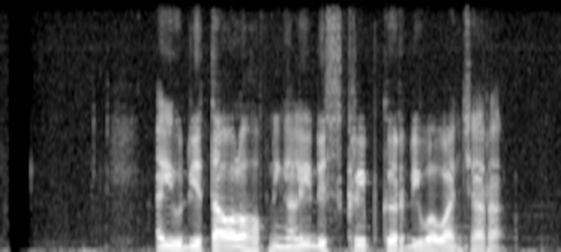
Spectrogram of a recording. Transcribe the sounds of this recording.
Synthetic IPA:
ʔajudit̪aɔlɔɦɔk̚niŋalidiskɾip̚kɨrdiwawaɲt͡ʃaɾa̰

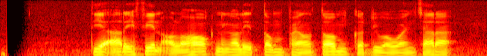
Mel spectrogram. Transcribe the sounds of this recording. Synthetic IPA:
t̪ijaʔaɾifinʔɔ̰lɔɦɔk̚niŋalit̪ɔmfɛlt̪ɔmkɨrdiwawaɲt͡ʃaɾa

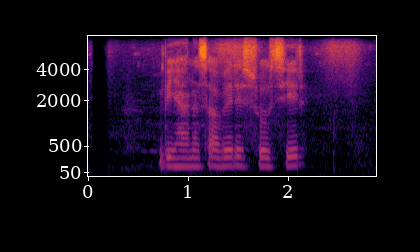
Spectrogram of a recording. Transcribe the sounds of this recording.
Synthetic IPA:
biɦanʌsʌβeɾesosiɾ

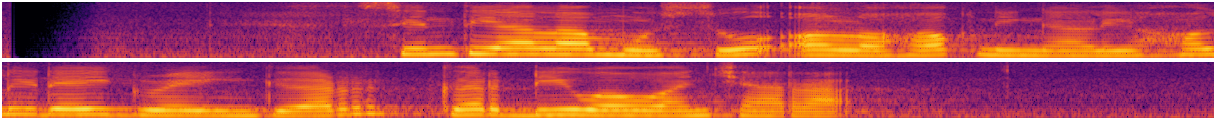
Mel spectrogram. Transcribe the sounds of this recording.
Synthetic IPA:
sint̪ialamusuʔɔlɔɦɔk̚niŋaliɦɔlidejɡɾeiŋɡərkɨrdiwawaɲt͡ʃaɾa

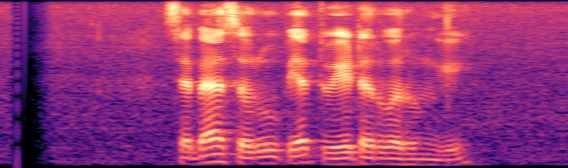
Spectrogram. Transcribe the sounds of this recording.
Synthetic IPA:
sɐbaːsʋɐɾuːpjɐt̪ʋeːʈɐɾʋɐɾ̤uŋɡi

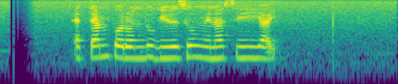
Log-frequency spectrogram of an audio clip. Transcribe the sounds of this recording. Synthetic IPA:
ʔḛt̪æmpoɾond̪uɡiʋesuŋʋinɐsiːjɐi

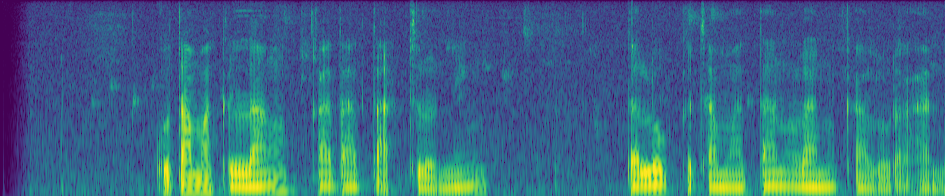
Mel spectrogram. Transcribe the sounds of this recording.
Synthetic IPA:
kut̪amaɡ̥əlaŋkat̪at̪a̰ʔd̥ʒ̥onɪŋ | t̪əlukːət͡ʃamat̪anlankʰaluɾa̰ɦan

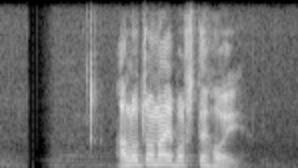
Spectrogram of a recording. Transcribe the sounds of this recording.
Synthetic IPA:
alot͡ɕonaebɔʃt̪eɦɔe

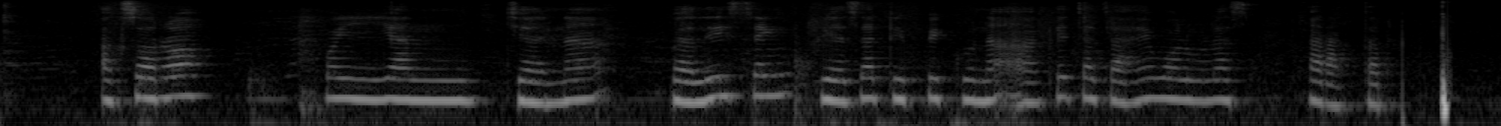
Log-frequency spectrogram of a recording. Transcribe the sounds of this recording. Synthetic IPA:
ʔaksɔɾɔ | wejand͡ʒa̤na | b̥a̤lisɪŋb̥i̤asad̪̥i̤piɡ̥ṳnaʔaket͡ʃat͡ʃaɦewɔlulas | kaɾak̚t̪ər

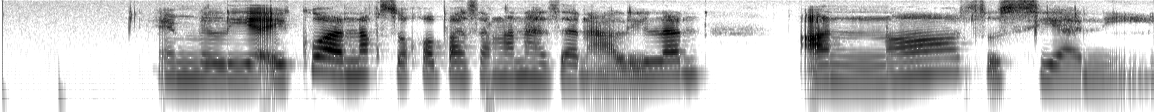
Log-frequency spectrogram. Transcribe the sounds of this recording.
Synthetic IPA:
ʔɛmeliaʔikuanak̚sɔkɔpasaŋanhasana̰lilan | ʔa̰nɔsusianḭ

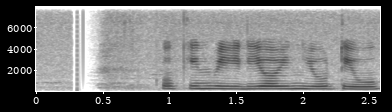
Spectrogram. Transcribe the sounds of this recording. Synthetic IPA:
kukinʋiɖioinjuʈju

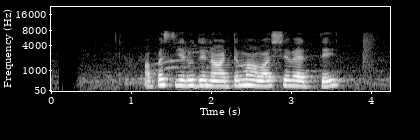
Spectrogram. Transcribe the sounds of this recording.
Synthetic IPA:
ɐ̰pɐsjelud̪enaːʈːɐmaʋaːʃjɐʋɛt̪ːe

